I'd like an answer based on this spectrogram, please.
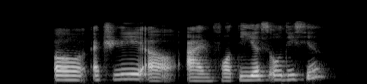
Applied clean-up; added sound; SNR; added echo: neural mask model DeepFilterNet 3.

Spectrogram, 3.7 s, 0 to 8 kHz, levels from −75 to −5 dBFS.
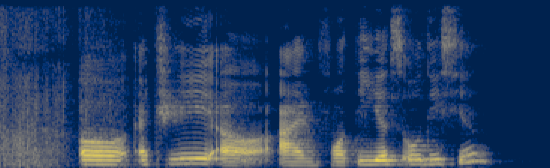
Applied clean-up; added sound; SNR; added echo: neural mask model RNNoise.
